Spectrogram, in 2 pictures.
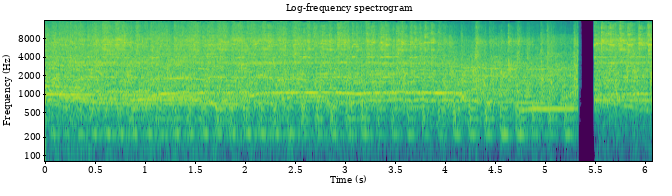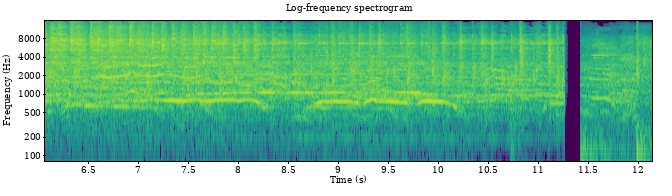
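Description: A crowd of fans cheers and shouts.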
